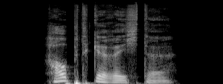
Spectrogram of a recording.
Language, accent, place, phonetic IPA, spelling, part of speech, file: German, Germany, Berlin, [ˈhaʊ̯ptɡəˌʁɪçtə], Hauptgerichte, noun, De-Hauptgerichte.ogg
- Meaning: nominative/accusative/genitive plural of Hauptgericht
